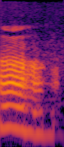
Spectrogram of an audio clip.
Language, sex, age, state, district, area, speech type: Odia, male, 30-45, Odisha, Balangir, urban, spontaneous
